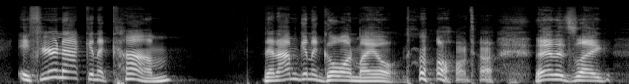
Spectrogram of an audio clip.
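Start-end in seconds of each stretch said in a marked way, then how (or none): 0.2-4.1 put-on woman's voice, played for effect. Doing the wife or girlfriend voice for effect, put-on wife voice. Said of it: "I'm going to do the wife voice, the girlfriend voice".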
